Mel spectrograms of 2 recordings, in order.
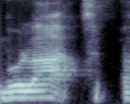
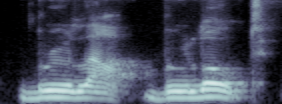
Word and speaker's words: Brouillot: Brian Brouillot, who is, sorry, I do that again, Brouillot, I apologize, who is president CEO of Maxis Staffing and Recruiting, a recruiting agency in Ottawa. I want to pronounce it in a French pronunciation.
